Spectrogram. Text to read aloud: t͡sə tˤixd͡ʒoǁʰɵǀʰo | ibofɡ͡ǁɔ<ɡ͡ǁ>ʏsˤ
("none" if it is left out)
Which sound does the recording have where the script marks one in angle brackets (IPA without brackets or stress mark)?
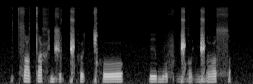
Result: ɡ͡ǁ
